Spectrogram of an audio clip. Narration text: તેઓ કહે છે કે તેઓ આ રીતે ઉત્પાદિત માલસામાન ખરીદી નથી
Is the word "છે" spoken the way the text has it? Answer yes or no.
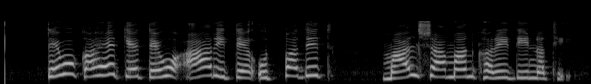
no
